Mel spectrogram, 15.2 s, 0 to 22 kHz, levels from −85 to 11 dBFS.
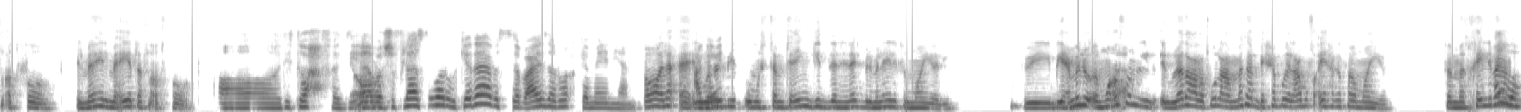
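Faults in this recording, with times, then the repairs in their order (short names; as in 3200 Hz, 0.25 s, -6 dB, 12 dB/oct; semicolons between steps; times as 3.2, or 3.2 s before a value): tick 33 1/3 rpm -20 dBFS
5.43 pop -15 dBFS
9.07–9.08 gap 5.6 ms
10.79 pop -14 dBFS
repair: de-click; interpolate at 9.07, 5.6 ms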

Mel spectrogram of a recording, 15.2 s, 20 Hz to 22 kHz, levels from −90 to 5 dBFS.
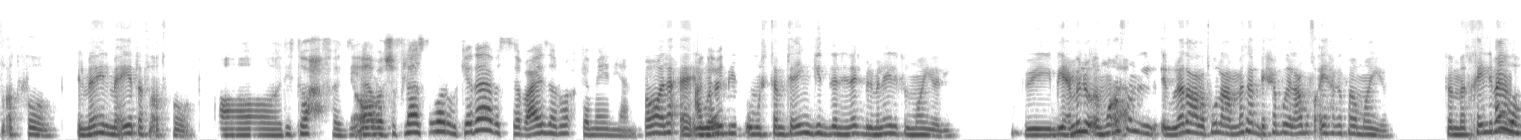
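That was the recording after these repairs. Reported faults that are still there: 10.79 pop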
